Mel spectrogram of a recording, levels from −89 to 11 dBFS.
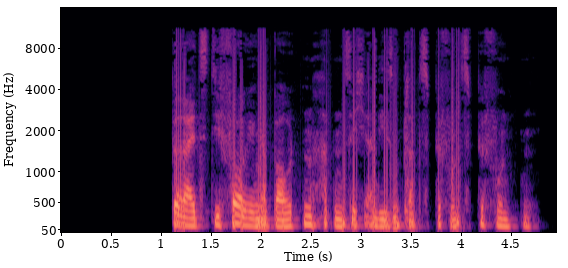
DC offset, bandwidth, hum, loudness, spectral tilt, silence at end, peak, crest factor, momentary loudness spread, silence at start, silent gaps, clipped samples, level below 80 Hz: under 0.1%; 11.5 kHz; none; -19 LUFS; -7.5 dB/octave; 0.25 s; -2 dBFS; 16 dB; 9 LU; 1.1 s; none; under 0.1%; -40 dBFS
